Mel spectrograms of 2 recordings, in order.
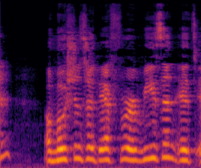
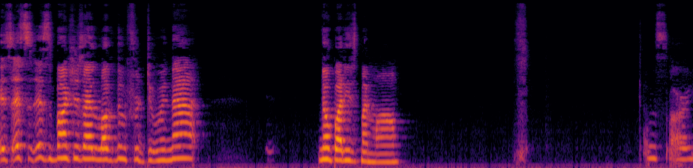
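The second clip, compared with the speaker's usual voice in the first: tearful, crying. Speaking to viewers on a live stream about their mom, crying. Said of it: "I know I'm crying".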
